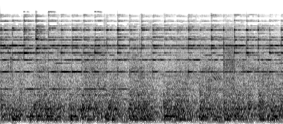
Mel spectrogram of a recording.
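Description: Awa odori festival band on taiko and shime-daiko drums, playing a dense, driving beat with steady high ringing tones over the drumming.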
